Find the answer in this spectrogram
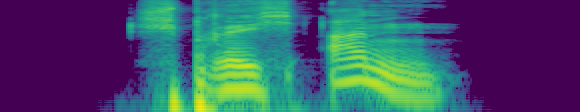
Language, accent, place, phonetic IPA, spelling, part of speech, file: German, Germany, Berlin, [ˌʃpʁɪç ˈan], sprich an, verb, De-sprich an.ogg
- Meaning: singular imperative of ansprechen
